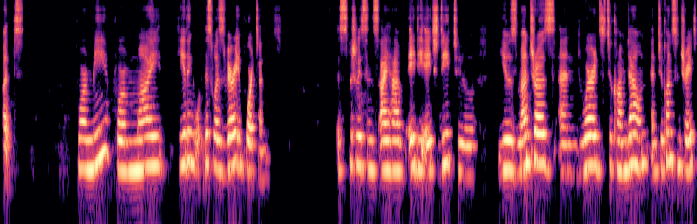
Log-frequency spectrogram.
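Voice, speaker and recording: Earnest woman speaking in measured phrases. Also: medium pitch, steady tone, rough recording. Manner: measured, earnest, with frequent restarts. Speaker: interviewee on healing practice. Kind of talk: reflective conversational talk.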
